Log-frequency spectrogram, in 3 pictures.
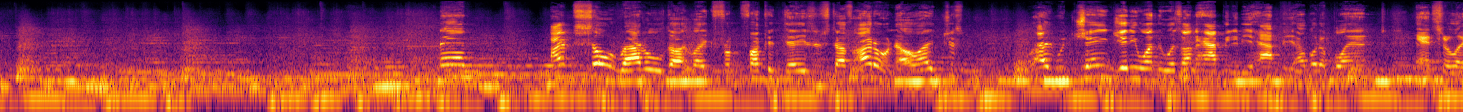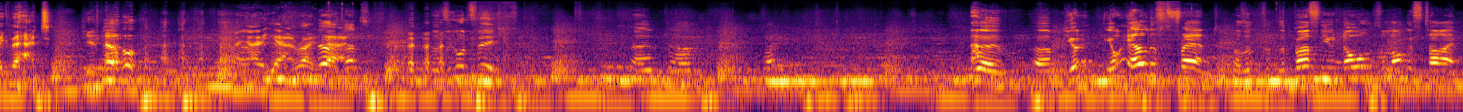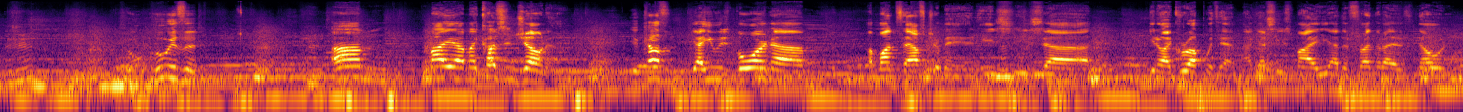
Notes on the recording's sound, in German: als die Vorband bereits auf der Bühne stand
